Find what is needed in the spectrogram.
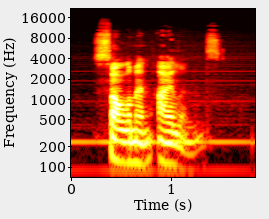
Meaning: A country consisting of the majority of the Solomon Islands archipelago in Melanesia, in Oceania, as well as the Santa Cruz Islands. Official name: Solomon Islands. Capital and largest city: Honiara
- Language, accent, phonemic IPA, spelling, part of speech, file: English, US, /ˈsɑ.lə.mən ˈaɪ.ləndz/, Solomon Islands, proper noun, En-us-Solomon Islands.ogg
